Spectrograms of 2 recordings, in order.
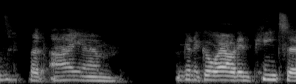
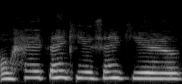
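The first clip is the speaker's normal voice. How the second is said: very calm, gentle, soothing voice, high pitch. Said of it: "very calmly said".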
